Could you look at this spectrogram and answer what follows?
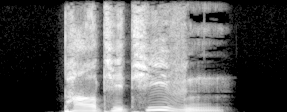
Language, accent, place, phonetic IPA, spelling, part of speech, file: German, Germany, Berlin, [ˈpaʁtitiːvn̩], Partitiven, noun, De-Partitiven.ogg
- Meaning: dative plural of Partitiv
